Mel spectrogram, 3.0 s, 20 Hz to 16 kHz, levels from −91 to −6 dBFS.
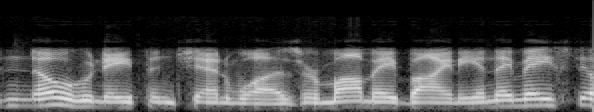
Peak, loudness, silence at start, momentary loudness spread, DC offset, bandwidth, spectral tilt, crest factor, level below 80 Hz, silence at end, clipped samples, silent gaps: -6 dBFS; -21 LUFS; 0 s; 4 LU; under 0.1%; 5 kHz; -6.5 dB/octave; 16 dB; -74 dBFS; 0 s; under 0.1%; none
